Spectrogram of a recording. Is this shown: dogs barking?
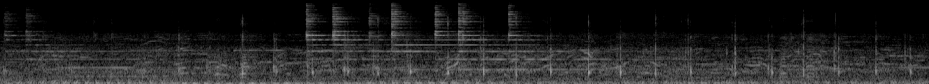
no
